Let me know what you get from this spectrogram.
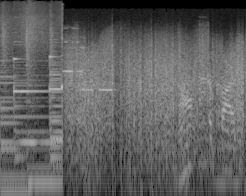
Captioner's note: radio static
